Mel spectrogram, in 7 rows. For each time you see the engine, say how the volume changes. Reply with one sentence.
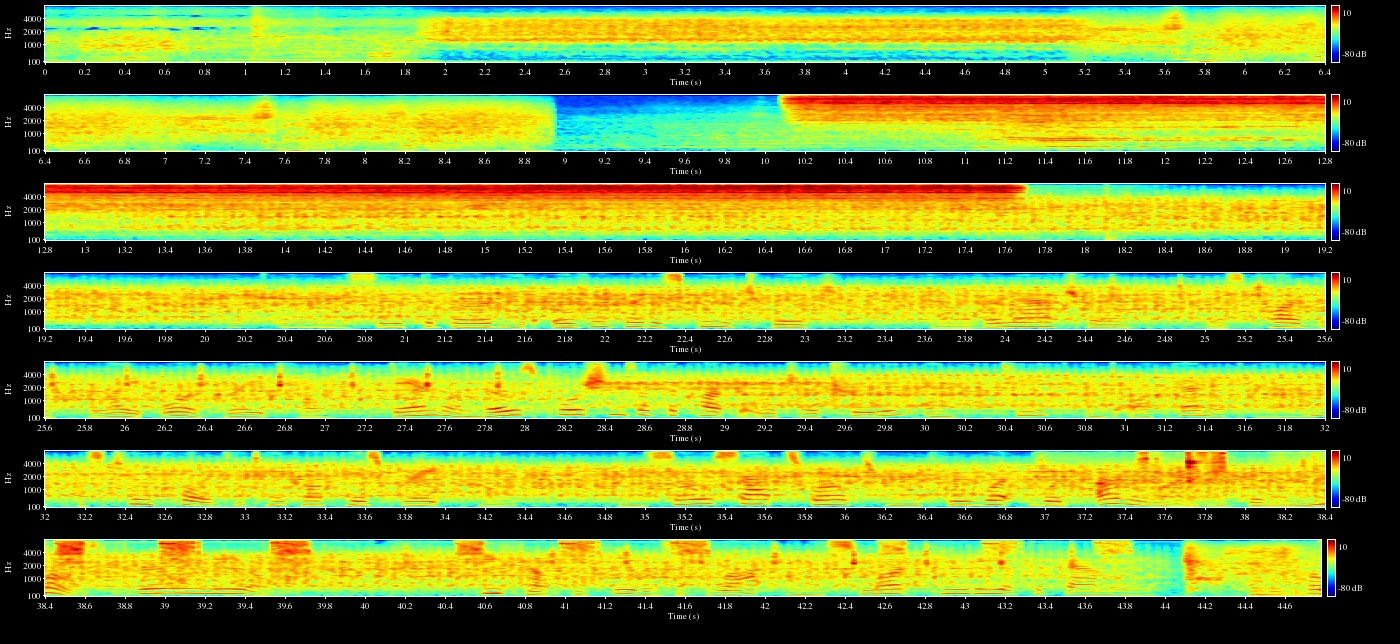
The engine can be heard from 0.0 to 44.7 s, at a steady volume.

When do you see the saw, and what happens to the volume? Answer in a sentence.
You can hear the saw from 10.1 to 17.7 s, at a steady volume.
